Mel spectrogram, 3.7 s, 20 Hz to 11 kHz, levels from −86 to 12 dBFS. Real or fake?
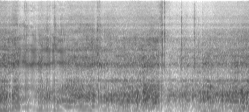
fake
